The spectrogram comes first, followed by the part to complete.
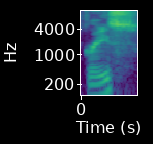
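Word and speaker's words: Gris: of you have grease it's spelled GRI ass but I think it's pronounced grease I think it is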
